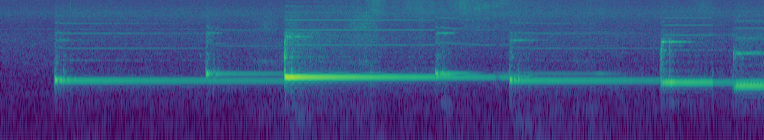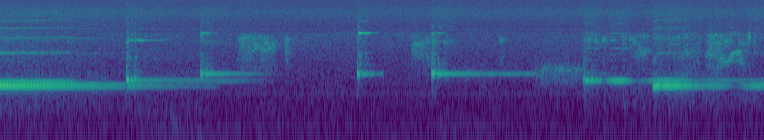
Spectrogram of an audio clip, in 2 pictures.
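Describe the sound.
A radio interval signal chime plays a slow melodic run of many bell-like tones. Each note rings and decays before the next, with a short gap partway through and no voices.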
